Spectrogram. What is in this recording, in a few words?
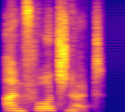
"unfortunate", Indian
